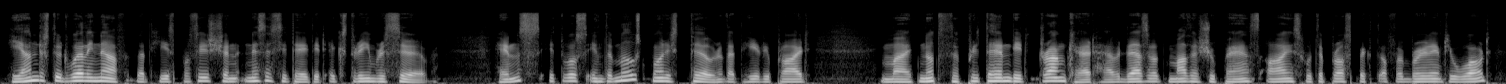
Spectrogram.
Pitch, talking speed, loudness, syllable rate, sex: 135 Hz, 150 wpm, -21 LUFS, 4.8 syllables/s, male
